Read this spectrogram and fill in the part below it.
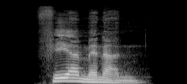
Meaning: dative plural of Fährmann
- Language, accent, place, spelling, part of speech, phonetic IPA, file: German, Germany, Berlin, Fährmännern, noun, [ˈfɛːɐ̯ˌmɛnɐn], De-Fährmännern.ogg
